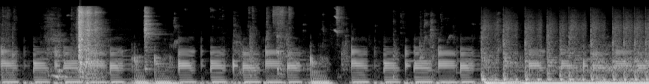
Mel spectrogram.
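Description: Background music with guitar, bass guitar and drums playing a steady rhythm; a held low bass note comes in near the end.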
